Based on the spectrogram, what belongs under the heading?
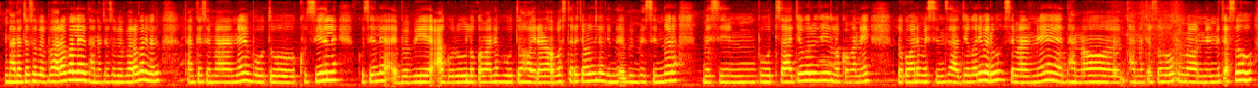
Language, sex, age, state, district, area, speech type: Odia, female, 18-30, Odisha, Kendujhar, urban, spontaneous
